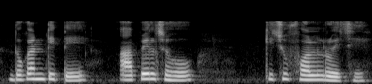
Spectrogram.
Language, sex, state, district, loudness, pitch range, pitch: Bengali, female, West Bengal, Darjeeling, -16 LUFS, 190-240 Hz, 210 Hz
